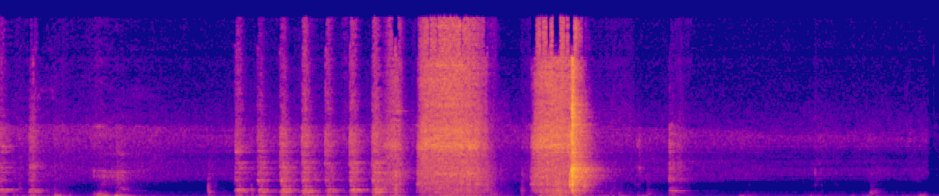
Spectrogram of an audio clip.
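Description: Screws being driven into the pivot joint of a DUMOS gaming chair during assembly, heard as bursts of ratcheting clicks and scraping, rubbing metal close by, with short pauses and no talking.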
